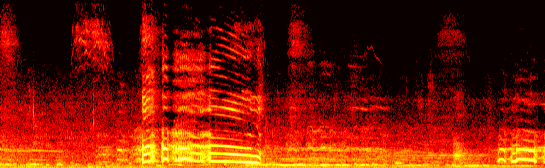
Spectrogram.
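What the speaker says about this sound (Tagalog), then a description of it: "Mga manok dito" Sweater gamefowl roosters crow repeatedly over a busy farmyard background, with several drawn-out crows at moderate distance and hens clucking in between.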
